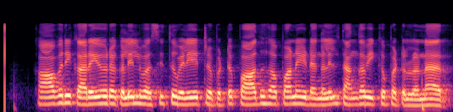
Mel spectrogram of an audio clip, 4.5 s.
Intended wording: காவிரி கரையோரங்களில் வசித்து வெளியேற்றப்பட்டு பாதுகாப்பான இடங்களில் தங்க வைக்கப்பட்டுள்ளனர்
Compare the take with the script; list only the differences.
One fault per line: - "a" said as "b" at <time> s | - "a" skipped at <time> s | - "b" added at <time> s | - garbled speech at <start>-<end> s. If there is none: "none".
none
